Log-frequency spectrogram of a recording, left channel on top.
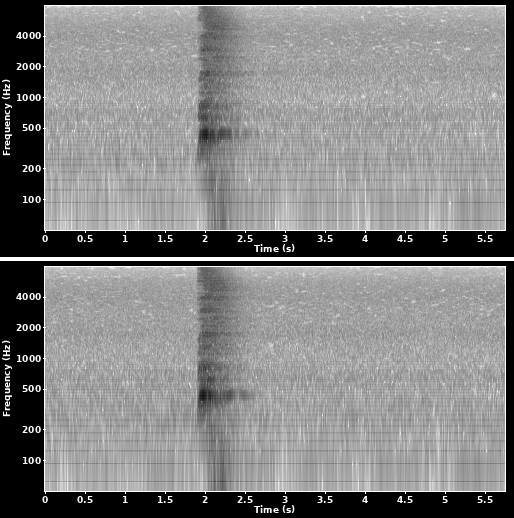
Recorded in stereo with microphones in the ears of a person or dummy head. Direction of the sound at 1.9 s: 60° right (ahead or behind).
